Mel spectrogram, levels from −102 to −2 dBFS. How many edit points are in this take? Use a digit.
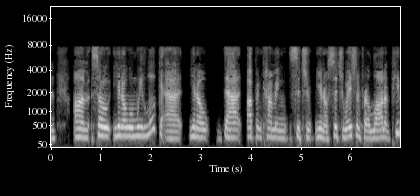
2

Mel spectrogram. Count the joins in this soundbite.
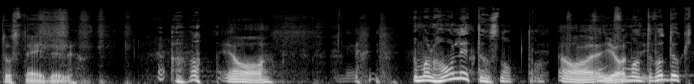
1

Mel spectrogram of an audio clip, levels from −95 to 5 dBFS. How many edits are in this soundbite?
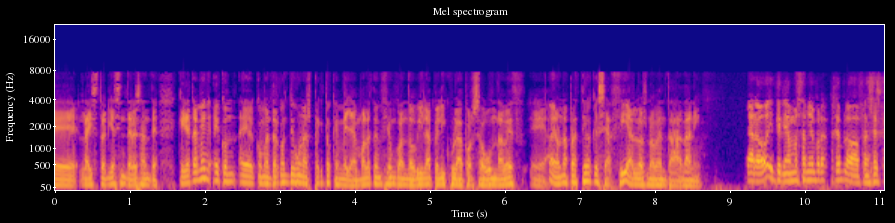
1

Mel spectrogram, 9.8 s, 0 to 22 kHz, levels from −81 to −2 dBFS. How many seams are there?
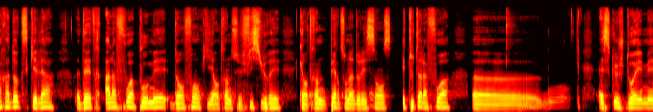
0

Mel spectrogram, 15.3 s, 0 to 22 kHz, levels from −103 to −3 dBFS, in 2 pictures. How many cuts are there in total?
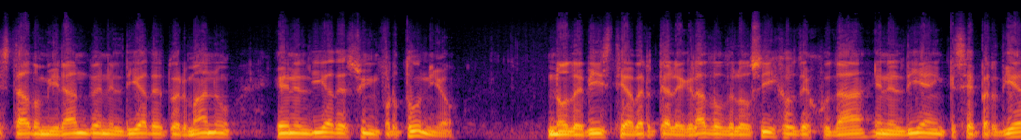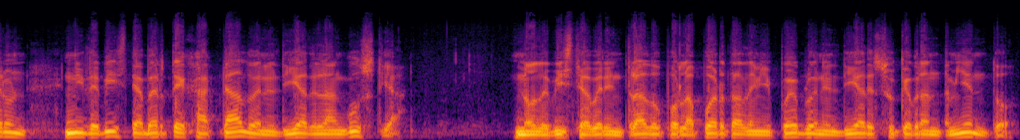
0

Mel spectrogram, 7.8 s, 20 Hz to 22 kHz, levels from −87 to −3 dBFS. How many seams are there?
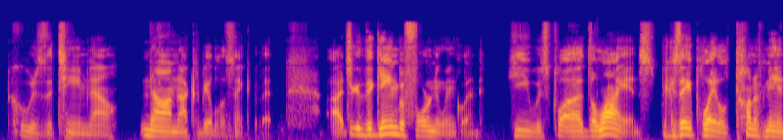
1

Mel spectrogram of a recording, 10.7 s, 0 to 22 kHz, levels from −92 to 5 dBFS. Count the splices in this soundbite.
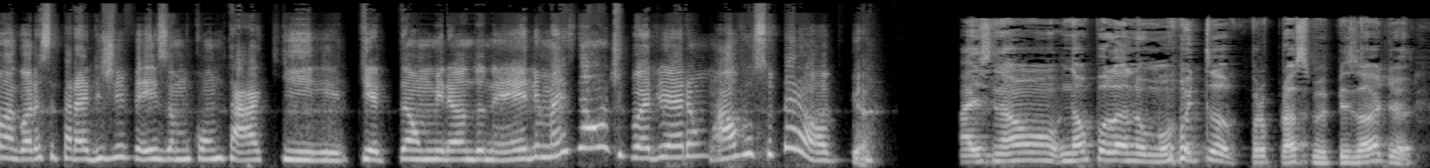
0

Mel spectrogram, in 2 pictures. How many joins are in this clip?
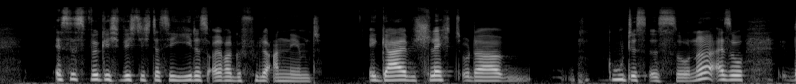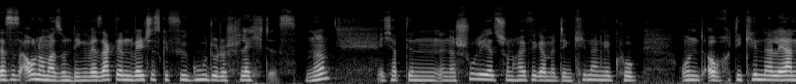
1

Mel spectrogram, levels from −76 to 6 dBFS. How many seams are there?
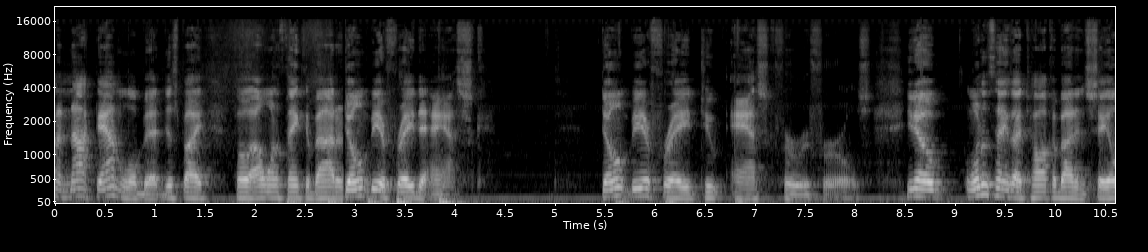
1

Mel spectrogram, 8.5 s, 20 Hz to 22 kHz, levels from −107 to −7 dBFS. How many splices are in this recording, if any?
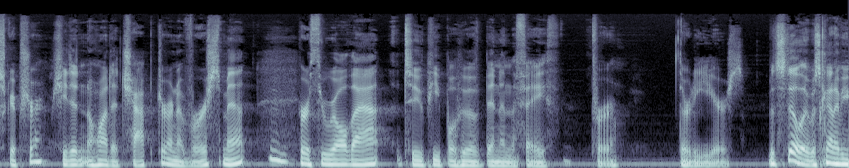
1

